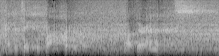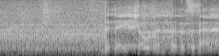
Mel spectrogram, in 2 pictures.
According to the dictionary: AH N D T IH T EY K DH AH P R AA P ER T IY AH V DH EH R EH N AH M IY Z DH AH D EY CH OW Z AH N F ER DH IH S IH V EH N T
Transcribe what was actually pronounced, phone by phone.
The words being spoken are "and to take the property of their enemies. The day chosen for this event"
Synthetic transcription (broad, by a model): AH N T IH T EY K DH AH P R AA P ER T IY AH V DH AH R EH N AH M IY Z DH AH D EY CH OW Z AH N F ER DH IH S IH V EH N T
